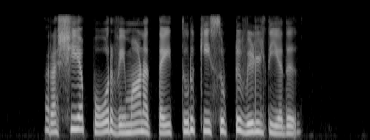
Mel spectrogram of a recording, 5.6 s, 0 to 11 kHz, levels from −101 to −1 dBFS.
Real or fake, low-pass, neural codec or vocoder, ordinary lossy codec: real; 7.2 kHz; none; none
